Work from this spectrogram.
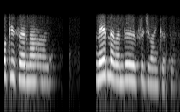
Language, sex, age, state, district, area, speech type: Tamil, female, 18-30, Tamil Nadu, Thanjavur, rural, conversation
